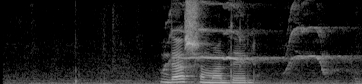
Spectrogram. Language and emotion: Russian, neutral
